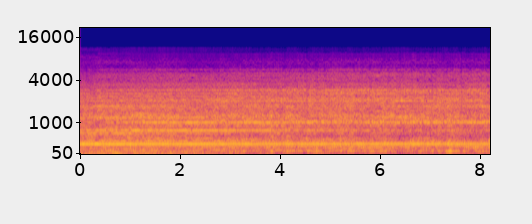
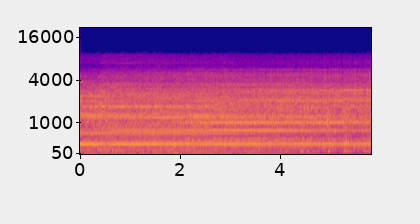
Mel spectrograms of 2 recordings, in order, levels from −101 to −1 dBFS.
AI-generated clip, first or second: first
